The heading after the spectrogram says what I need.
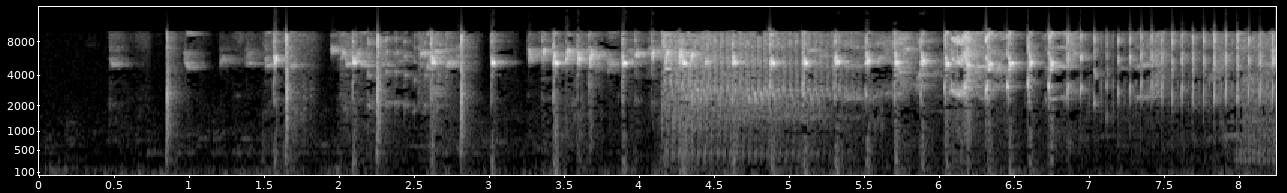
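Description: Lovebird giving a long, shrill, chattering trill, high and rapid with sharp clicks, building into a continuous rattling stream; recorded indoors.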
